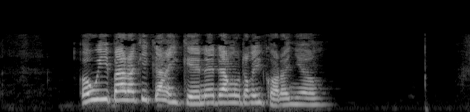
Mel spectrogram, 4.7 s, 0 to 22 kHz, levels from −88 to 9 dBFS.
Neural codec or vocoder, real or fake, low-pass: none; real; 7.2 kHz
